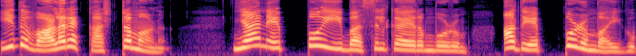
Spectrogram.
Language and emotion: Malayalam, angry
